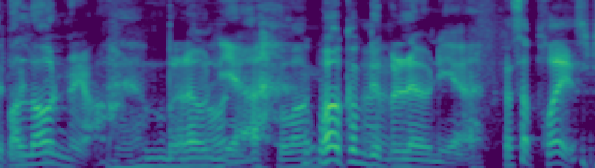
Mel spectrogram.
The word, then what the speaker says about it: Bologna: Bologna's oh honey I love that they properly pronounce it alone welcome to bolonia that's a place right is their place sounds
